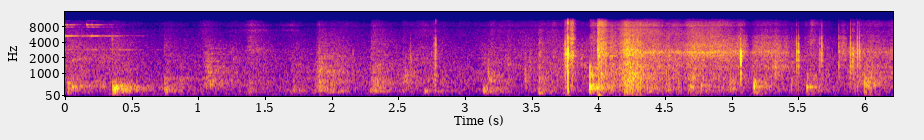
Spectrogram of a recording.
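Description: Faint rustling and scattered light clicks of movement close to the microphone. A sharp click comes about two-thirds of the way in, followed by a couple of seconds of louder rustling.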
